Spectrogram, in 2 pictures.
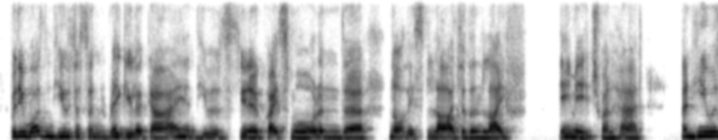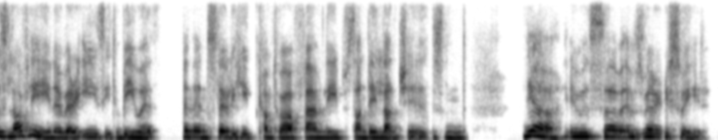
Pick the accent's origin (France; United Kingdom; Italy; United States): United Kingdom; England; also born or lived in Africa; when I came back to England, I was about eight or nine years old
